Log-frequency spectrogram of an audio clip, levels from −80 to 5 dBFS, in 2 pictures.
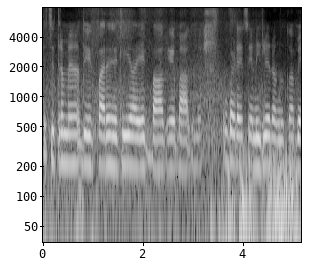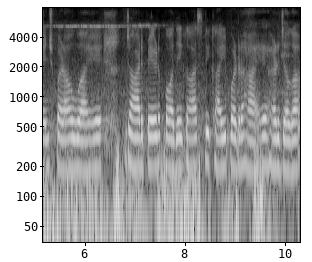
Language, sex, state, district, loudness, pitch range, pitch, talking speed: Hindi, female, Uttar Pradesh, Jalaun, -14 LUFS, 190-205 Hz, 195 Hz, 190 wpm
